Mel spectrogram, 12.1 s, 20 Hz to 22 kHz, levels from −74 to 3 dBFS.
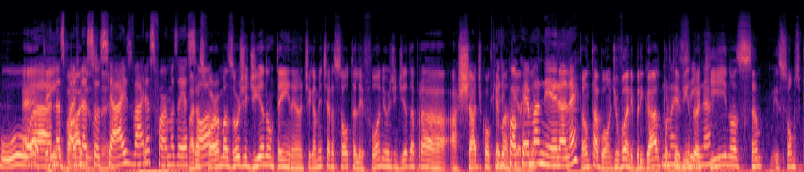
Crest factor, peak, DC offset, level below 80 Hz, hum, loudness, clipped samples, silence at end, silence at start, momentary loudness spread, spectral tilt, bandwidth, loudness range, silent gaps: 10 dB; 0 dBFS; under 0.1%; -24 dBFS; none; -10 LUFS; 0.1%; 0 s; 0 s; 6 LU; -6 dB/octave; 14 kHz; 2 LU; none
